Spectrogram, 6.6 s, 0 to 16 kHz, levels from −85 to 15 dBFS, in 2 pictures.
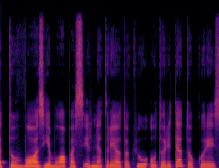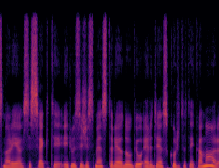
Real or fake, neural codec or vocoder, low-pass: fake; autoencoder, 48 kHz, 32 numbers a frame, DAC-VAE, trained on Japanese speech; 14.4 kHz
